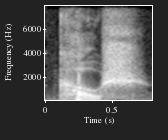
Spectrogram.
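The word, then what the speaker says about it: Kocs: There's a small city called K-O-S-C. I don't know why it's not letting me spell it. K-O-S-C. Kosh.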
